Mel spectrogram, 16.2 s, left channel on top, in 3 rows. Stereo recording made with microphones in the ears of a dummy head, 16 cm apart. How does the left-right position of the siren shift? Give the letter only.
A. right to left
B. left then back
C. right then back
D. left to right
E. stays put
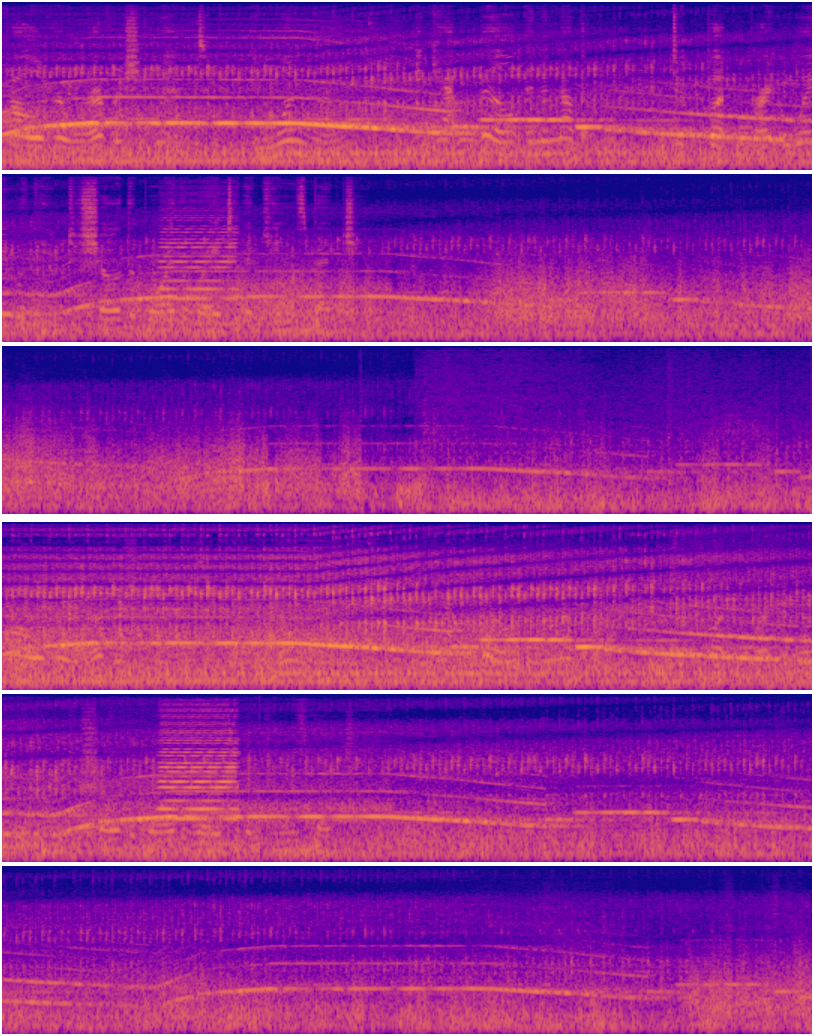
D.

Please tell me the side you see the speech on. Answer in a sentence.
In this clip you hear the speech on the left.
